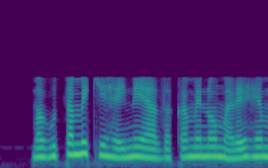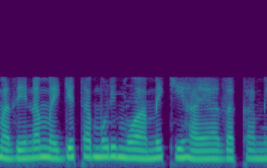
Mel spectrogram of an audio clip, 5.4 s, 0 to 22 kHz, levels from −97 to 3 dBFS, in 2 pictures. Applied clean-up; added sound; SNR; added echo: neural mask model DeepFilterNet 3.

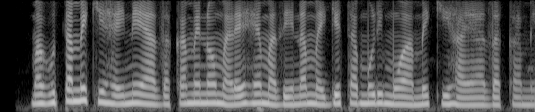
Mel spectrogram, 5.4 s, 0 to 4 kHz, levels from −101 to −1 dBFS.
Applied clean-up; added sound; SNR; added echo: none; none; none; none.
